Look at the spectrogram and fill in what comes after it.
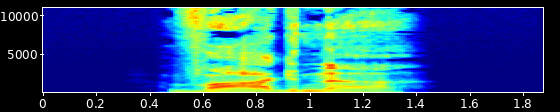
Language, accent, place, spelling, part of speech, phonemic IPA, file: German, Germany, Berlin, Wagner, noun / proper noun, /ˈvaːɡnəʁ/, De-Wagner.ogg
- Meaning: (noun) cartwright, wainwright, wheelwright; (proper noun) a common surname originating as an occupation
